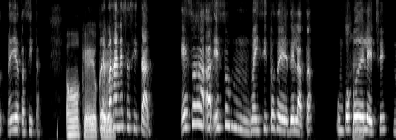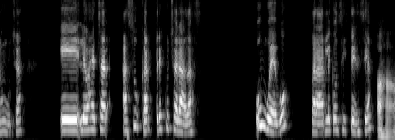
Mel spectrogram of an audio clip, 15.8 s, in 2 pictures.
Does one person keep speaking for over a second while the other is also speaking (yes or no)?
no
